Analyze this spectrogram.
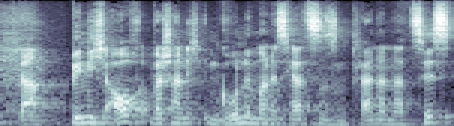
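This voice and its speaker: A man with noticeable background noise behind him. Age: 30s. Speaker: voice artist and video creator. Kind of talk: casual interview chat. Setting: studio.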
